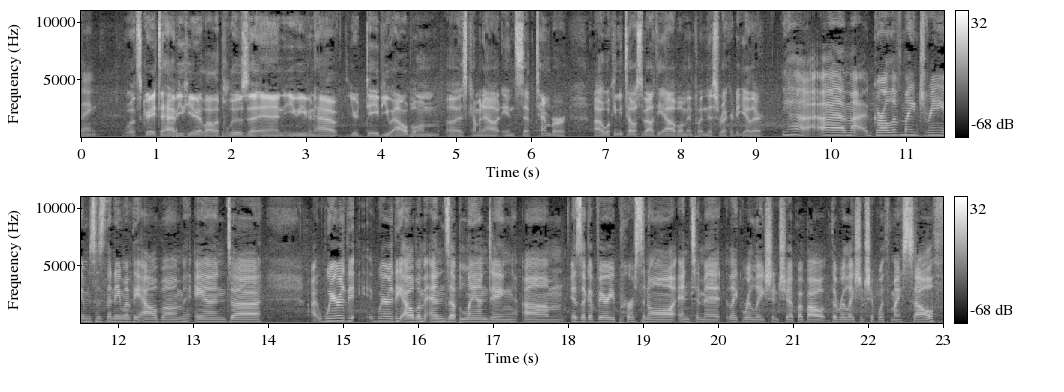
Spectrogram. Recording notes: The MIX is live backstage at Lollapalooza 2022!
